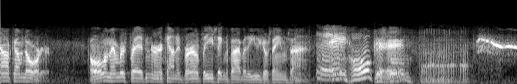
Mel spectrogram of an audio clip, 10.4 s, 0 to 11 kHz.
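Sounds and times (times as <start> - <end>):
speech: 0.0 - 1.1, 1.8 - 8.8
elderly man snoring: 8.4 - 9.4.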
